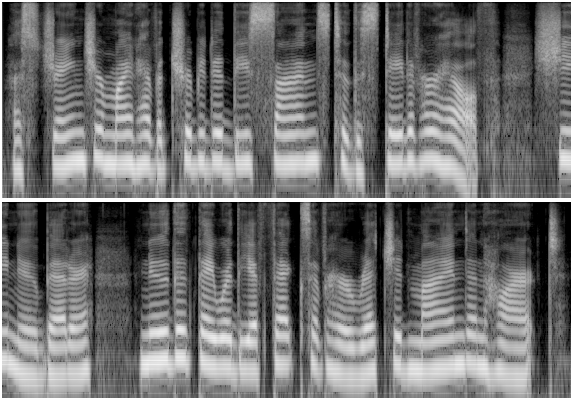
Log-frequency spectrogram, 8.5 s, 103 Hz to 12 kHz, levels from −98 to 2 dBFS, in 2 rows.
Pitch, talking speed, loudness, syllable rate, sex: 220 Hz, 195 wpm, -16 LUFS, 4.9 syllables/s, female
